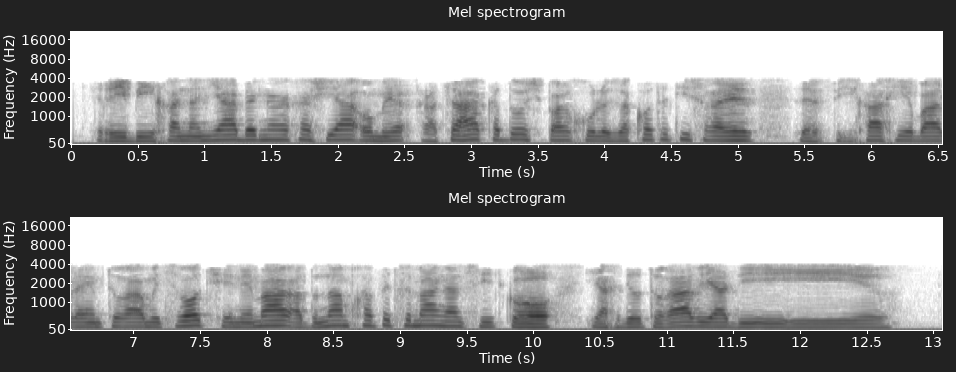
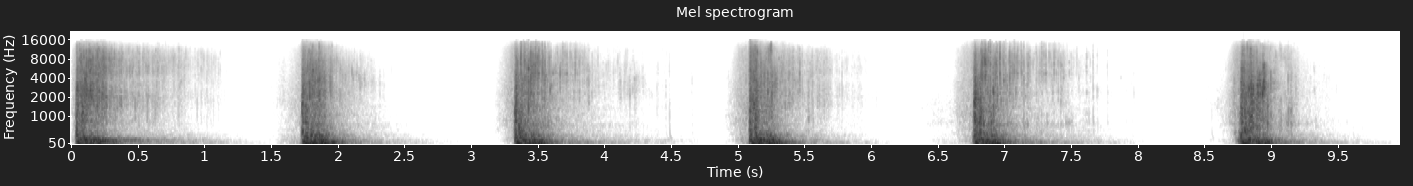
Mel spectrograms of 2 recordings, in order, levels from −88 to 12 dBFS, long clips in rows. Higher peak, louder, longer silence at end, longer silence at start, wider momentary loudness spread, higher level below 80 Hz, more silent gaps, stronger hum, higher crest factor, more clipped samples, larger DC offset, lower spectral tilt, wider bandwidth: about the same, -2 dBFS vs 0 dBFS; second, -22 LUFS vs -15 LUFS; second, 0.4 s vs 0.85 s; first, 0.2 s vs 0.05 s; second, 9 LU vs 18 LU; second, -50 dBFS vs -22 dBFS; second, none vs 6.24-6.36 s, 8.17-8.45 s; neither; about the same, 18 dB vs 18 dB; neither; first, 2% vs under 0.1%; first, -11 dB/octave vs -4.5 dB/octave; second, 4 kHz vs 15 kHz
